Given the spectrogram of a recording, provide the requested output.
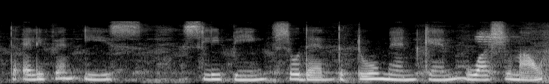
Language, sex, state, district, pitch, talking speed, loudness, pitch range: English, female, Assam, Kamrup Metropolitan, 230 Hz, 130 wpm, -16 LUFS, 220-245 Hz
